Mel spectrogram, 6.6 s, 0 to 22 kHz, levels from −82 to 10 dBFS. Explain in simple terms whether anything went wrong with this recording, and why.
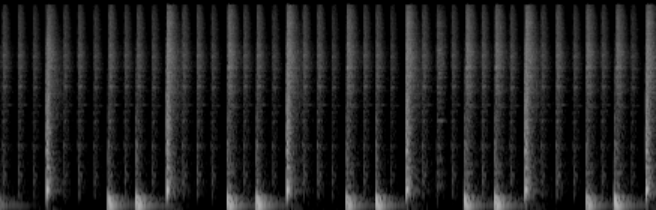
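Nothing went wrong with this music recording that a listener would notice.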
